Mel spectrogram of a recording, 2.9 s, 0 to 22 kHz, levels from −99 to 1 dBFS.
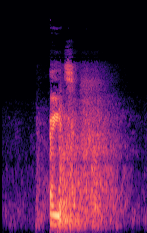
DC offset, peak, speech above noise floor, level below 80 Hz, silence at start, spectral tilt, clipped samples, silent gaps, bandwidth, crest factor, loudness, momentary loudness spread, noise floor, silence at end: under 0.1%; -2 dBFS; 42 dB; -60 dBFS; 0.75 s; -4 dB/octave; under 0.1%; none; 7.8 kHz; 20 dB; -17 LUFS; 20 LU; -60 dBFS; 0.6 s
